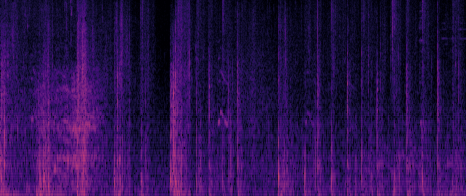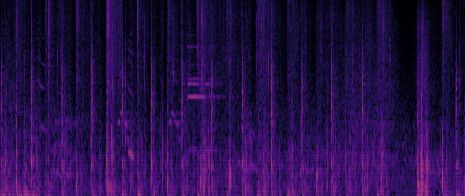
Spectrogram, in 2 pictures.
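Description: Footsteps walk briskly over stone paving.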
